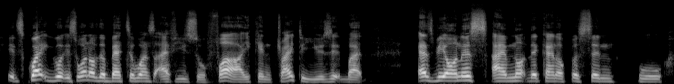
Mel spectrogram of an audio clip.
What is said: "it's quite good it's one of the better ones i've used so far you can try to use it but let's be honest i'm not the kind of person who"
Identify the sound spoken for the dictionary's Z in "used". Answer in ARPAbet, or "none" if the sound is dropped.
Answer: S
